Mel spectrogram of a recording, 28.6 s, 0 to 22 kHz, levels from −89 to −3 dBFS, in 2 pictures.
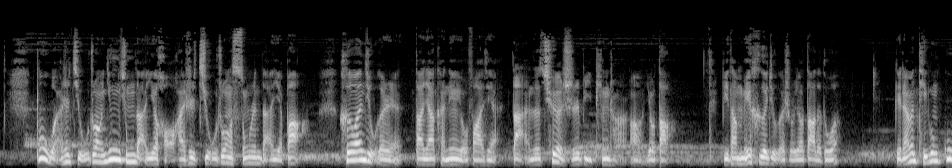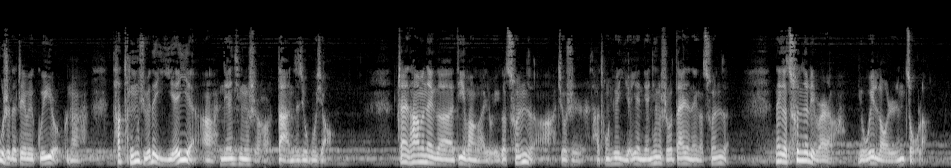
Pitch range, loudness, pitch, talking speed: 145-225 Hz, -18 LUFS, 210 Hz, 265 characters per minute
